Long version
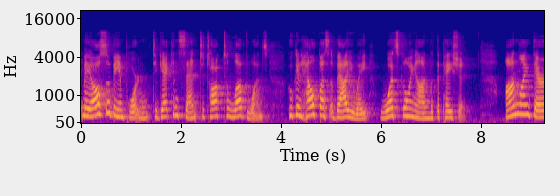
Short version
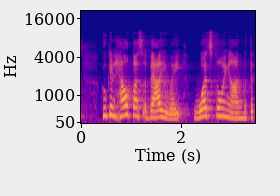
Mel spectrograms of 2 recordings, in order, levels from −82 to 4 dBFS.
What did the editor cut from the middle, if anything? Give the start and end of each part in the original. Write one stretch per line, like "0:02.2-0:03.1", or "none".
none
